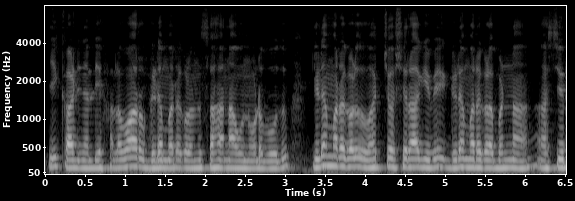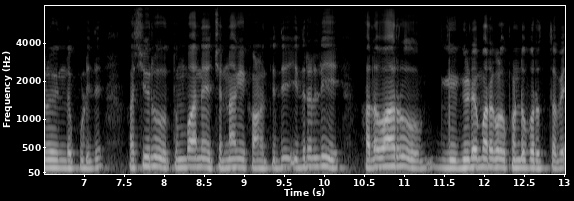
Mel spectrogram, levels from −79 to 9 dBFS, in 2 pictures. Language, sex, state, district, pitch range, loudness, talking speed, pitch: Kannada, male, Karnataka, Bijapur, 135-150 Hz, -24 LUFS, 105 wpm, 140 Hz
